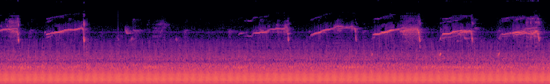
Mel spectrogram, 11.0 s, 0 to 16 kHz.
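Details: Bald eagles at the Decorah nest, nest-camera recording from July 6, 2011, afternoon or evening: a run of thin high whistles, each climbing gradually then snapping downward, roughly every one to two seconds, over a loud steady electrical hum.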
